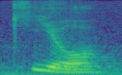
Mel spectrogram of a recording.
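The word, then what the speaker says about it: Chió: Um nome estranho, mas a gente escreve Xió, mas na verdade é Quió a pronúncia.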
